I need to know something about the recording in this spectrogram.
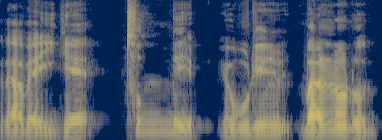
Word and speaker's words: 둠밈: 그 다음에 이게 툼밈, 우리말로는 둠밈 이렇게 돼 있는데 사실 이제 T 발음이 맞아요.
